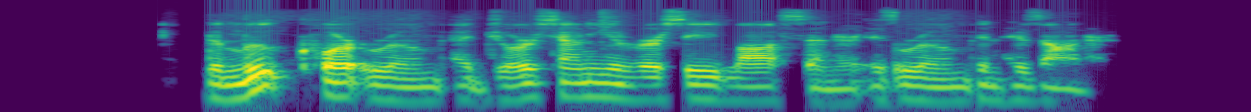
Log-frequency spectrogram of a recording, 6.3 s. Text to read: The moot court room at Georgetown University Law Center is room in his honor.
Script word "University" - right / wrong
right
